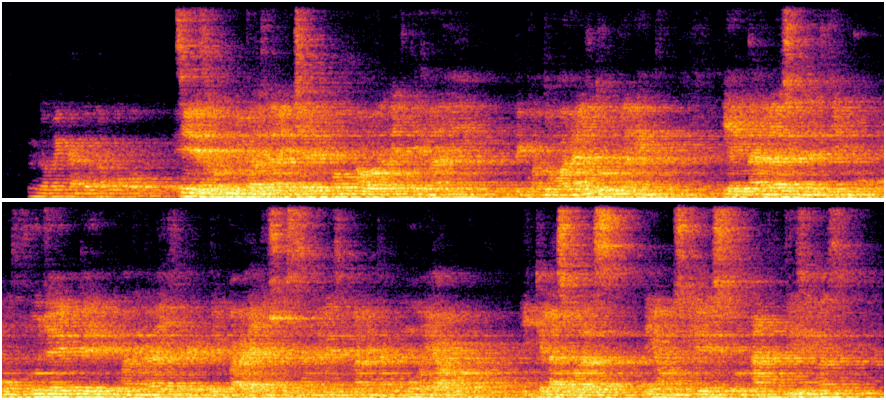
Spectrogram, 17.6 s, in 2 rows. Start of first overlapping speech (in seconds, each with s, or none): 1.7 s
